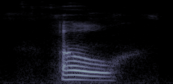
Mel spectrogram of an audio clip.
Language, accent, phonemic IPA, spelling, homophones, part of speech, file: English, General American, /ˈoʊ/, o, O / oh, character / numeral / noun, En-us-o.ogg
- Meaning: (character) The fifteenth letter of the English alphabet, called o and written in the Latin script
